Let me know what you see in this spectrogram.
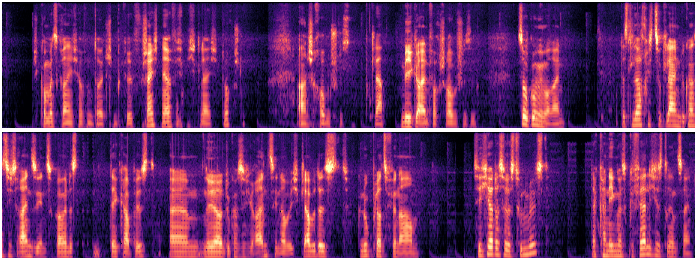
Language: German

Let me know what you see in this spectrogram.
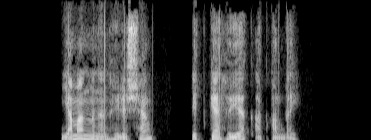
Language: Bashkir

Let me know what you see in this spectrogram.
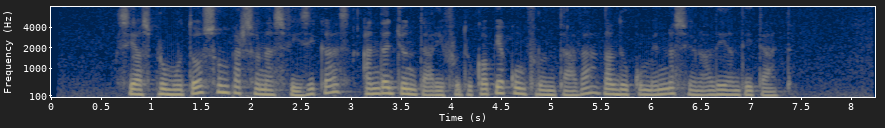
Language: Catalan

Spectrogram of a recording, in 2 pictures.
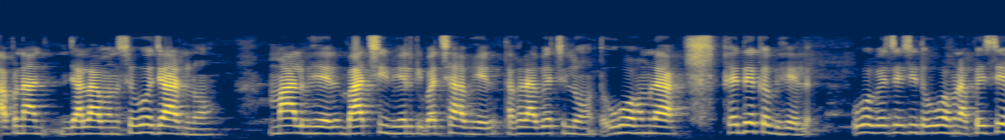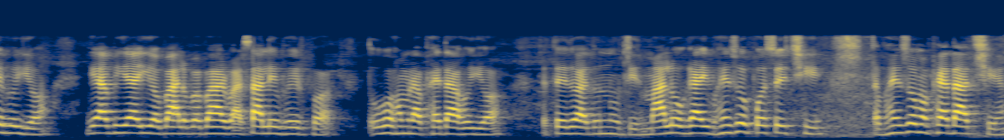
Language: Maithili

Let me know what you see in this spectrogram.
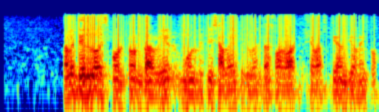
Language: Bangla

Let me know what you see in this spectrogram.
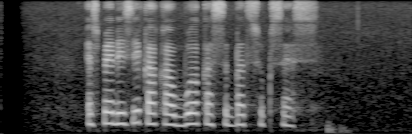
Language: Sundanese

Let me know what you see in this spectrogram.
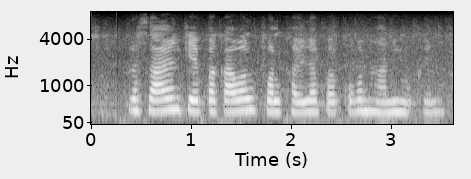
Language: Bhojpuri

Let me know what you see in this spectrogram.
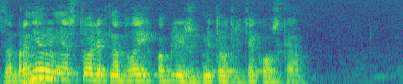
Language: Russian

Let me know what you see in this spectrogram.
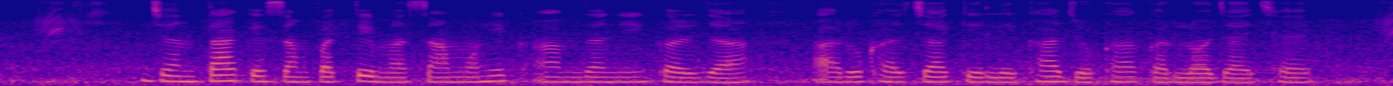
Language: Maithili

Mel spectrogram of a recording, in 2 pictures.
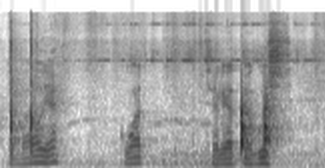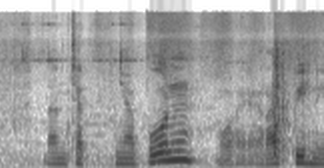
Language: Indonesian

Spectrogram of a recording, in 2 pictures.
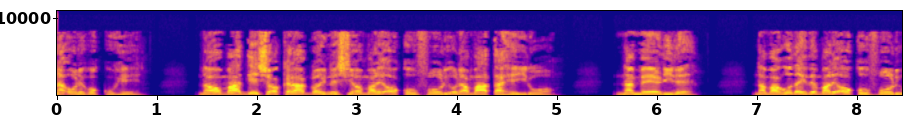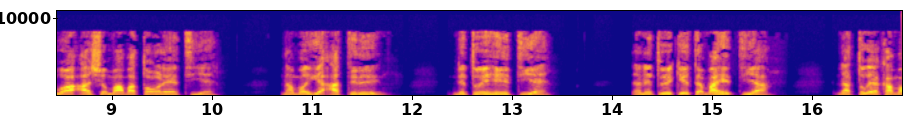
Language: Kikuyu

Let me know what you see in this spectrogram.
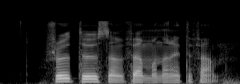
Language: Swedish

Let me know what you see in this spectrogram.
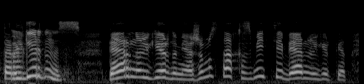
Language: Kazakh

